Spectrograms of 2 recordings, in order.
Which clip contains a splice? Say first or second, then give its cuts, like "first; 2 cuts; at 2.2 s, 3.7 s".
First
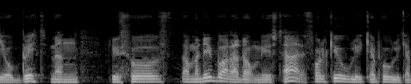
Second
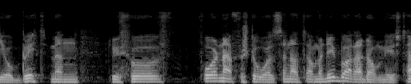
first; 1 cut; at 1.8 s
